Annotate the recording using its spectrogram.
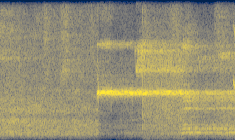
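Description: A referee blows a loud whistle.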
